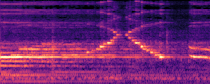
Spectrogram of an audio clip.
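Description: Cartoon ident soundtrack played backwards: a held whistle-like tone, then a pitch glide rising and another falling, crossing about a second in, like a slide whistle, over music.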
